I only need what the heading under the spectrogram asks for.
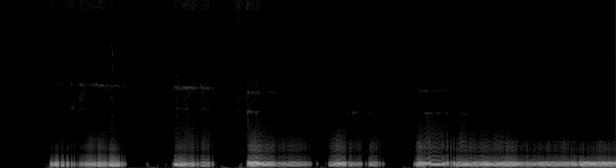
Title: girl hungry stomach growl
